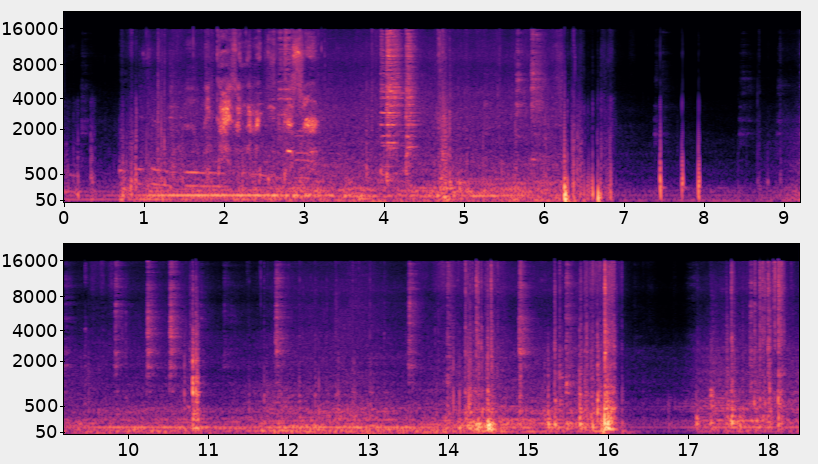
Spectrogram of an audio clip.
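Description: Handling noise rustles and knocks close by.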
